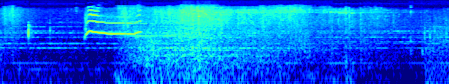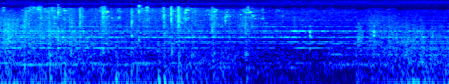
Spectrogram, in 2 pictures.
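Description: Horse hooves clip-clop in a steady rhythm over a dense bed of Elden Ring game noise, with a brief whinny-like cry near the start.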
